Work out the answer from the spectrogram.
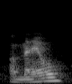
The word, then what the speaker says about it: Amail: I think the guy's name, he goes by Amail, so it's spelled capital A and then M-A-I-L, so A and then mail, like mail you get in the mailbox slot, so mail.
